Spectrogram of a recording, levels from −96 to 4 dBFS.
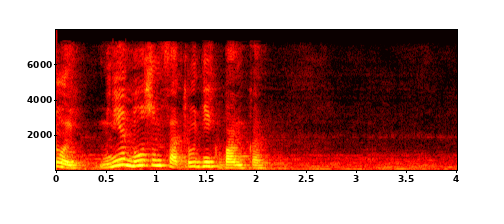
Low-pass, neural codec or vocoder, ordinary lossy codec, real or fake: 7.2 kHz; codec, 44.1 kHz, 7.8 kbps, Pupu-Codec; AAC, 48 kbps; fake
